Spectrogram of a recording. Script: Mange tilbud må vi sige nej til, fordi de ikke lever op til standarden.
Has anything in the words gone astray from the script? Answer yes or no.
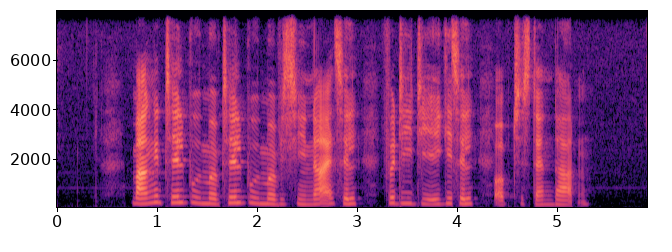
yes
